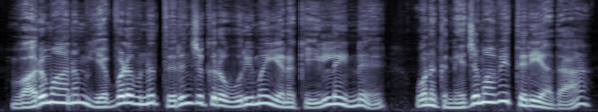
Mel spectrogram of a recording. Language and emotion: Tamil, surprised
